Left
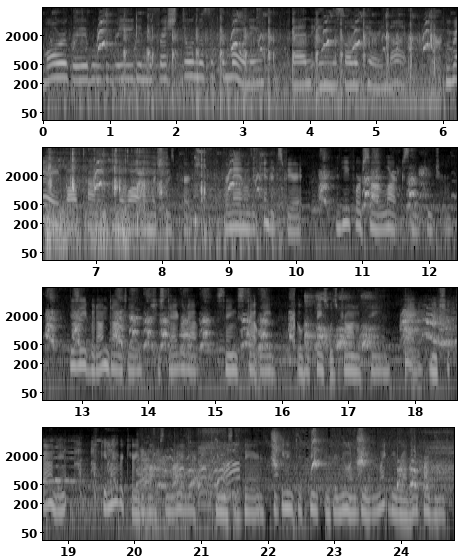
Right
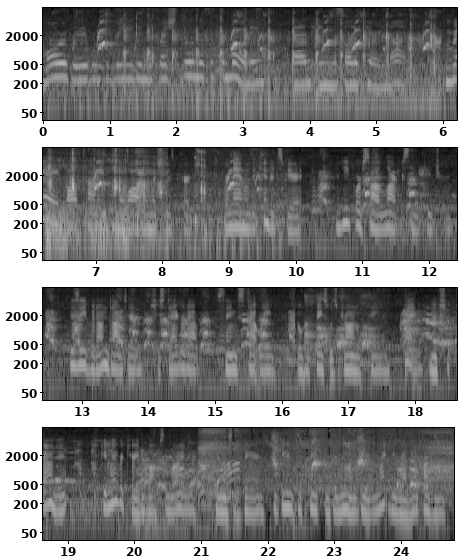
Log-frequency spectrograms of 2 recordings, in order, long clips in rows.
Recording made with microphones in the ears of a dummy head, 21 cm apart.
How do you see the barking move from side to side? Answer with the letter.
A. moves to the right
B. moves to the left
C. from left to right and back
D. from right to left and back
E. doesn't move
E.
